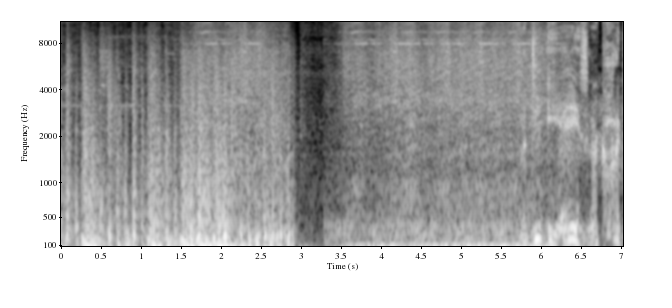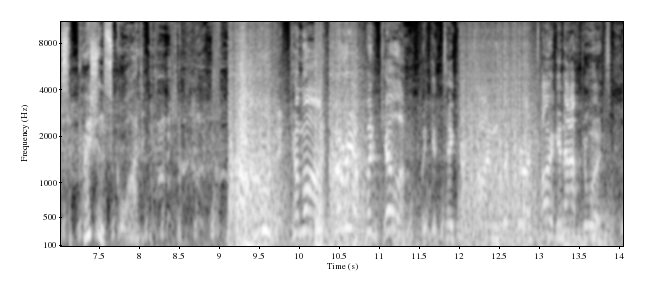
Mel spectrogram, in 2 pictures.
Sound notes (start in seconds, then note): 8.2 coughs; 9.0 gunshots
